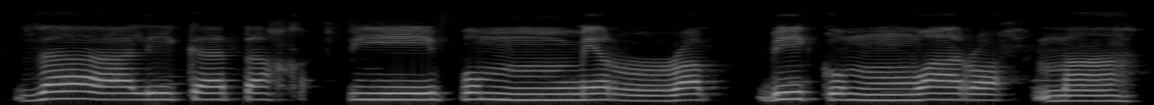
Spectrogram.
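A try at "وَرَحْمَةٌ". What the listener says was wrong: Nggak panjang. Warahmah. Mah. Haknya yang ada aliran suaranya. Mah. Karena dia ada rokoah ya.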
